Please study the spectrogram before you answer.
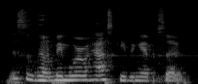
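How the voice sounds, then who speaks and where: A woman co-hosting a casual podcast, bantering and teasing, her voice a little gravelly from a sore throat. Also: mid-range voice, fairly even intonation, rapid-fire, mellow. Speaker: podcast co-host. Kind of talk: casual chat.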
